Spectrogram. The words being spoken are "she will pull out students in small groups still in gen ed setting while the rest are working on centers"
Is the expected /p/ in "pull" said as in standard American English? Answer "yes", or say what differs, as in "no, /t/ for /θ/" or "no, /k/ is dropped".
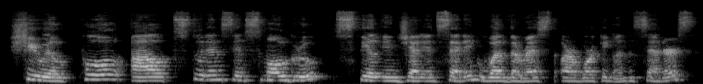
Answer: yes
